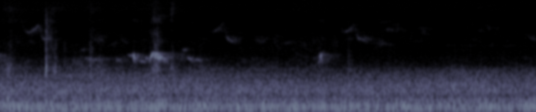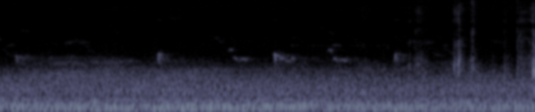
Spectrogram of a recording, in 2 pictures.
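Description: Small birds chirping, with many short, scattered calls over a steady low hum. A few sharp clicks come near the end.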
